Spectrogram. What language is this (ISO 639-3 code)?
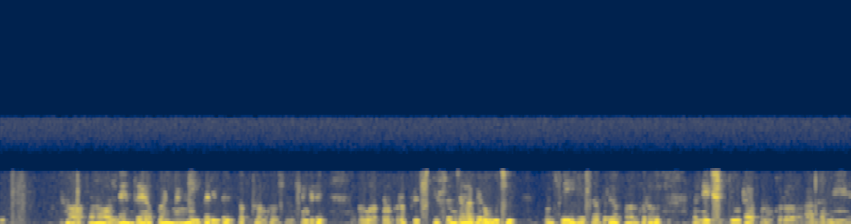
ori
